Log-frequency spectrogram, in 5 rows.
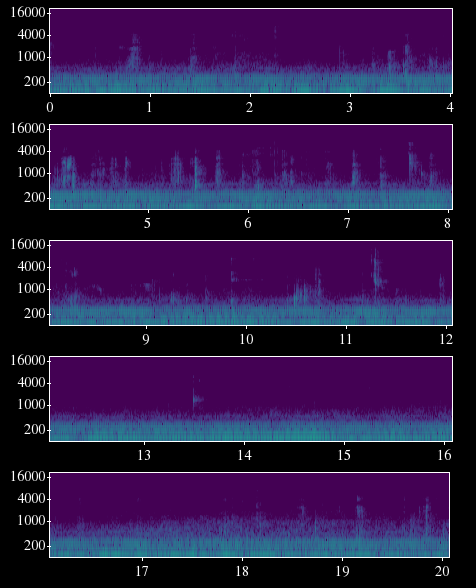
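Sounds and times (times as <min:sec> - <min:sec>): steady low hum: 0:00.0 - 0:20.0
person crunching fried food: 0:03.2 - 0:08.4, 0:16.9 - 0:20.0.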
